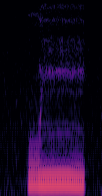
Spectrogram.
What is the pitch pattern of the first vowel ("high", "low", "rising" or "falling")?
high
